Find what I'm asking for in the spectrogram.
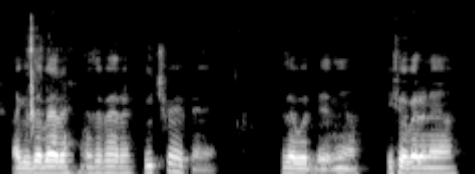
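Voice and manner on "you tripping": soft, sugar-coated, overly nice, fake-gentle delivery. Repeating a point in a nicer tone, as if to calm someone: mock gentle tone. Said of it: "'Cause I'm not yelling at you?".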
